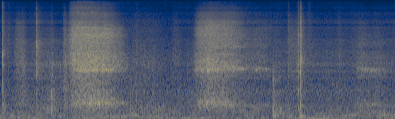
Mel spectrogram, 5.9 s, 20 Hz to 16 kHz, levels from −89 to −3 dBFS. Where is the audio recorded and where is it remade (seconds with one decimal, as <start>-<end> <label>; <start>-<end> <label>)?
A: 0.0-1.1 remade; 1.1-2.6 recorded; 2.6-5.9 remade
